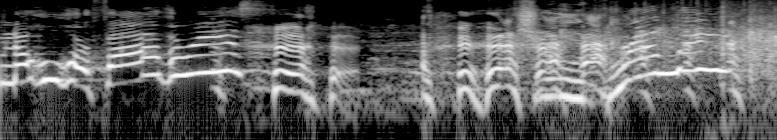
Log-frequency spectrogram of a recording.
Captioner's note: laughs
